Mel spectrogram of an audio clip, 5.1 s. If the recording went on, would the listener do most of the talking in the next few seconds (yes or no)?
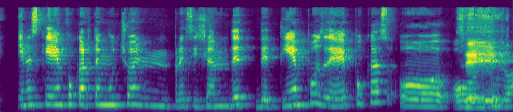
yes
